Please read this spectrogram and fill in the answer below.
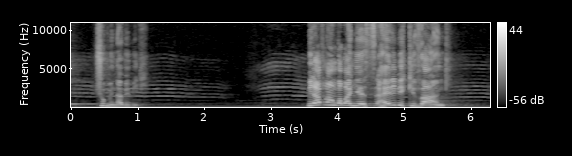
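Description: A man preaching through a microphone and PA, his voice echoing in the hall. There is a short phrase early, then a longer drawn-out phrase with swooping pitch in the second half.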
